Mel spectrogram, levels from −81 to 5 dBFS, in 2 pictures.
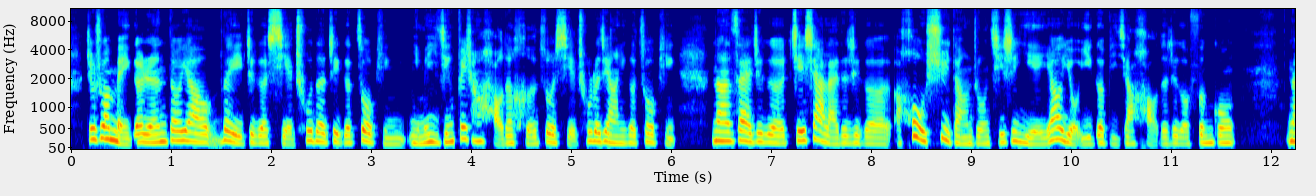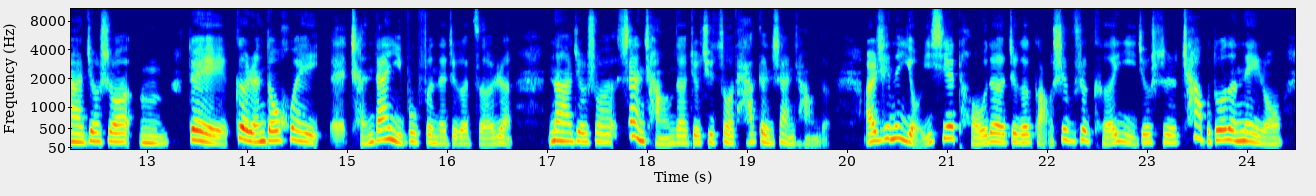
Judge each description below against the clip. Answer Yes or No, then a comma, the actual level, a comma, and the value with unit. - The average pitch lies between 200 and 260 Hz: No, medium, 185 Hz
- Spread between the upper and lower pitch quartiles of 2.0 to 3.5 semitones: No, average, 4.6 semitones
